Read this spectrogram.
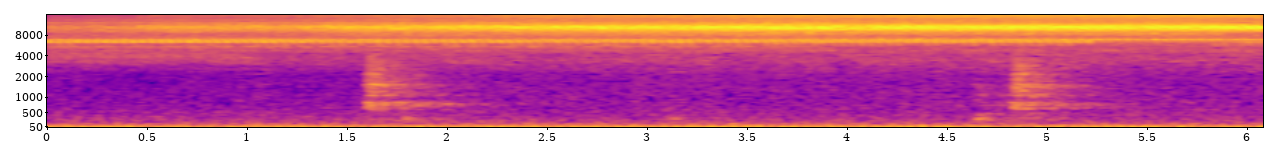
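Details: Evening crickets at an old farm beside a broken windmill, giving a constant high-pitched ringing trill in two shrill bands that grows slightly louder, with two brief dull knocks in the background.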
